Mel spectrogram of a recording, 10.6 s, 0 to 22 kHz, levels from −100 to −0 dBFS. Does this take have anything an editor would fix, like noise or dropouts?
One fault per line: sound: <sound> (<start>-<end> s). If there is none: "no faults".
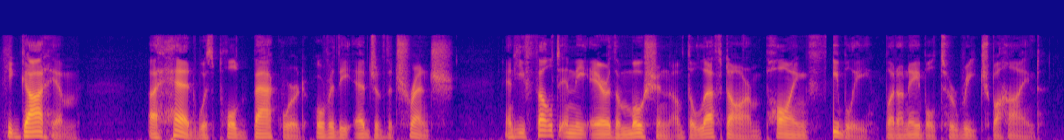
sound: dropout (8.3-8.3 s)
